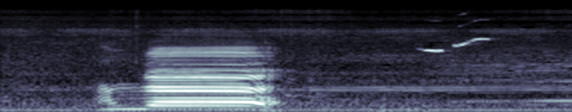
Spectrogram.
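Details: Village cow in a field, lowing to call its herd-mates back to the barn: a single strong, rich, steady moo of about a second, followed by a short high bird chirp over a faint hum.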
